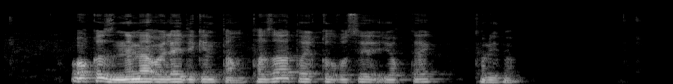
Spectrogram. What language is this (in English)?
Uyghur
